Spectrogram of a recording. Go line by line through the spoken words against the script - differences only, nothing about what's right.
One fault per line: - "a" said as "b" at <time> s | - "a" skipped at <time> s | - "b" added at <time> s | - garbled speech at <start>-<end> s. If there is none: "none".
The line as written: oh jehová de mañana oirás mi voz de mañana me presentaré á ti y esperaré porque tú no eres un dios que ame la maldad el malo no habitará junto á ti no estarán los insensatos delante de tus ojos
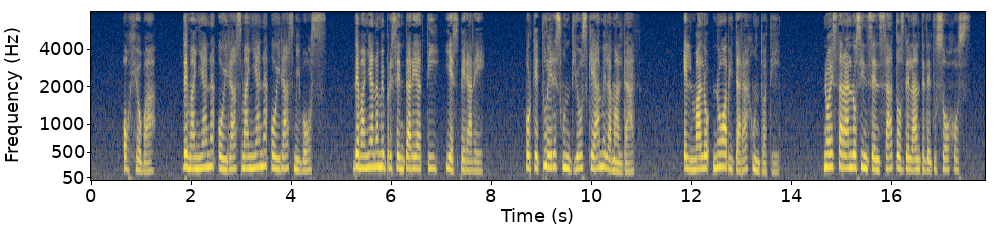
- "mañana oirás" added at 3.0 s
- "no" skipped at 9.1 s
